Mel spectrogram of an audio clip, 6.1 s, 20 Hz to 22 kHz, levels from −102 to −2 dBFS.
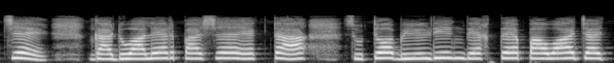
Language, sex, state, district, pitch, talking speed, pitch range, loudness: Bengali, female, Assam, Hailakandi, 325 Hz, 95 wpm, 305-340 Hz, -15 LUFS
